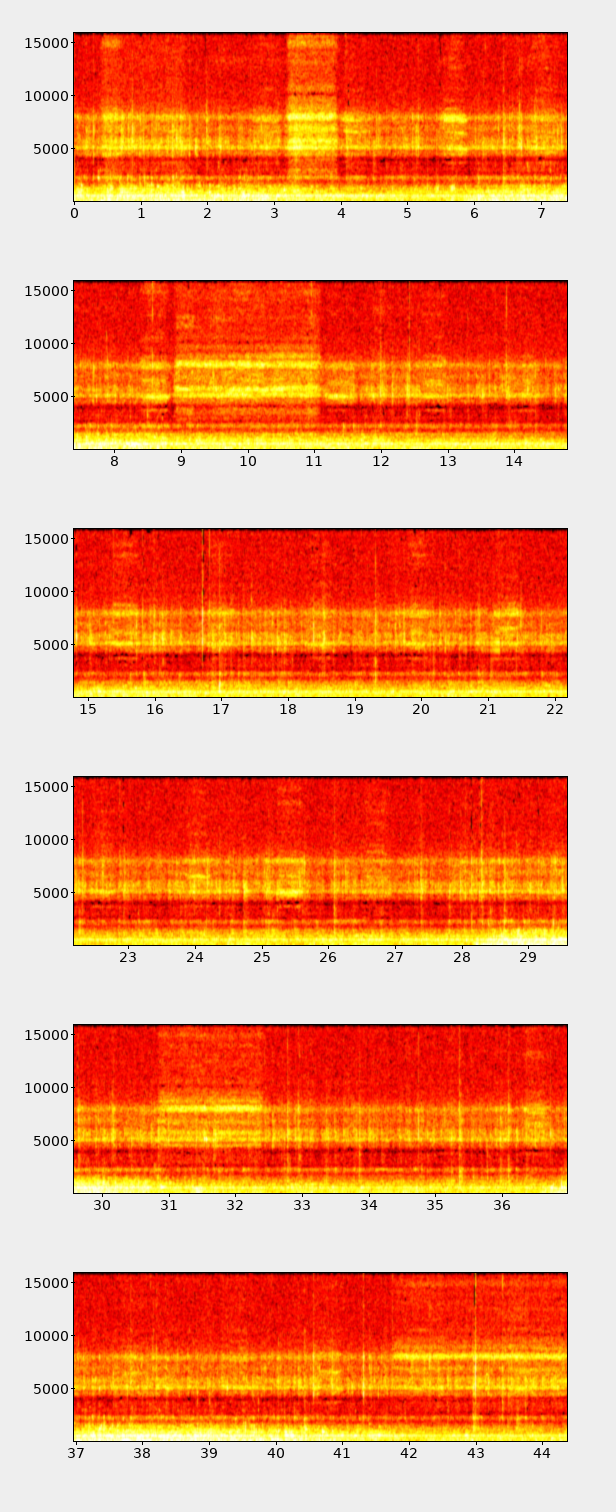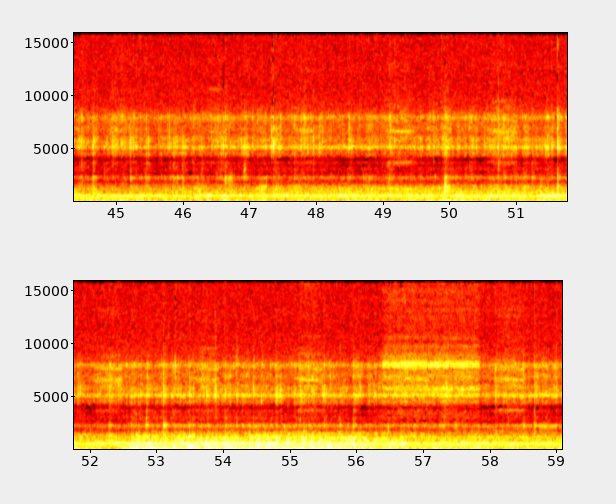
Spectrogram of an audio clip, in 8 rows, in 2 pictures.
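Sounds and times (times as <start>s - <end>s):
scuba exhaust bubbles: 0.0s - 59.0s
underwater hiss and rushing: 0.0s - 59.0s.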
